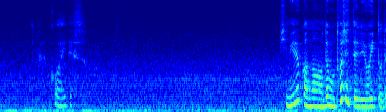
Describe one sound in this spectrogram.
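A young woman speaks softly and close by, with short pauses.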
